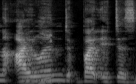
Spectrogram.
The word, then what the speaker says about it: Iland: Now, here's the thing about when you say island, because it's pronounced just like the piece of land out in the ocean, Mhm. island, but it does not have the S.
